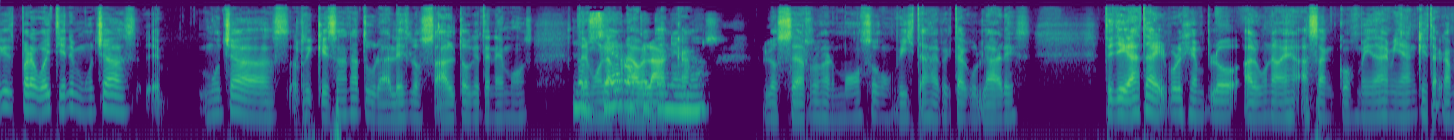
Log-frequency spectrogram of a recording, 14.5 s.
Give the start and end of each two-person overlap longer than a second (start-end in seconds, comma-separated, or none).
5.8-7.1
